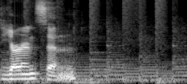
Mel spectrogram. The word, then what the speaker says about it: Jørgensen: I had a Danish person tell me Jorgensen is Jørgensen. Jorgensen. Something like that.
